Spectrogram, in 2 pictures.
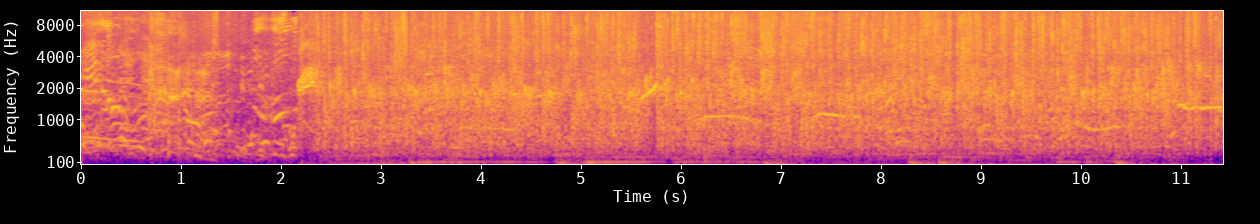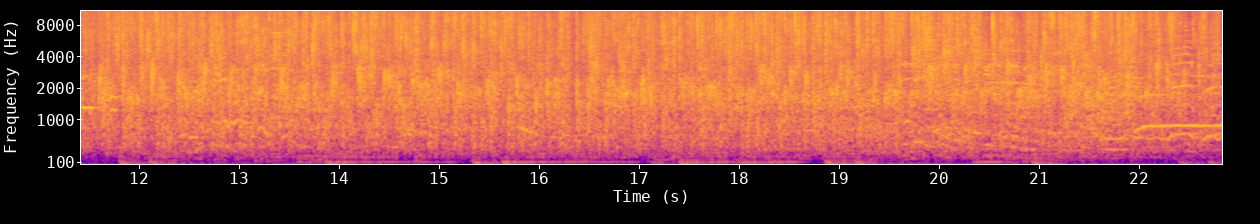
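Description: Wedding guests applauding in a long, steady round of clapping with some cheering. It cuts in about two seconds in, after a moment of outdoor laughter and chatter.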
